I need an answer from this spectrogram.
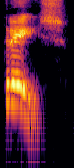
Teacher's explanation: ela não possui i na última sílaba mas na nossa pronúncia é como se tivesse um I três isso é exatamente a ditongação que nós estamos falando e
